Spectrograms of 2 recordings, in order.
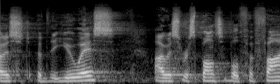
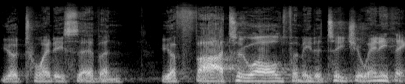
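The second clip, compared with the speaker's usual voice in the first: mock-grumpy, put-on professor voice. Recalling asking to do a PhD, speaker quotes Don, imitating Don's grumpy voice. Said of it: "in his very grumpy voice".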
